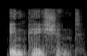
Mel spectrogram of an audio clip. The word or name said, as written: inpatient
